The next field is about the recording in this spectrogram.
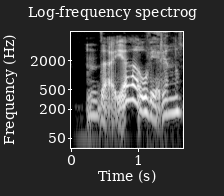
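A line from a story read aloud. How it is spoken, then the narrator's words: Grumbling mutter. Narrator (Russian): пробурчал Арт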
